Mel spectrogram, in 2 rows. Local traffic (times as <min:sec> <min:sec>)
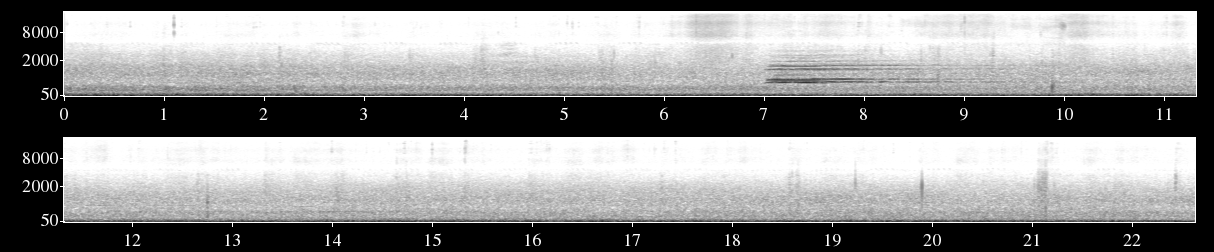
0:00.0 0:16.3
